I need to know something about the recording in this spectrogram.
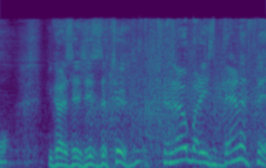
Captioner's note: applause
